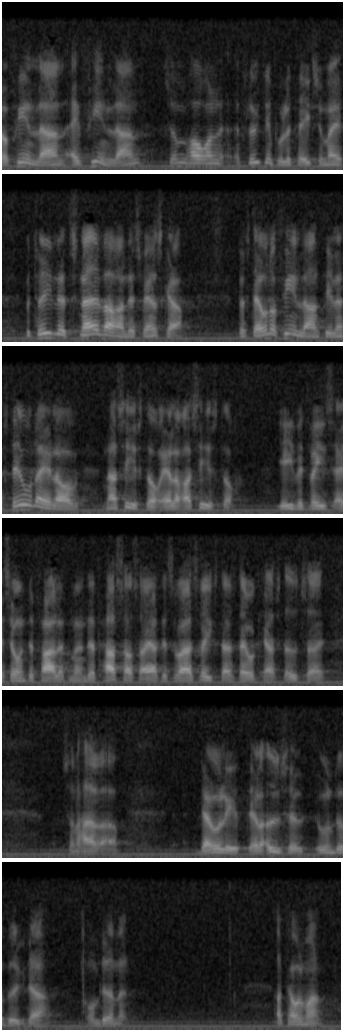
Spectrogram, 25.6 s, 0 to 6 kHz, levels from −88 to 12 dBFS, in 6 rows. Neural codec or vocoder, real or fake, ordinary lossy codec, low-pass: none; real; MP3, 48 kbps; 5.4 kHz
